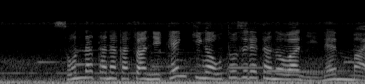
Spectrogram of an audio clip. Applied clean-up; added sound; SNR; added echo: none; Insect; 2 dB; none.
